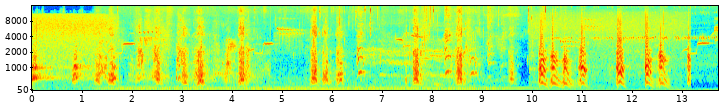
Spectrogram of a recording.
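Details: Energetic puppies compete for a toy with their mother outdoors, giving rapid high yips and barks, many per second, with some rising squeaky whines near the end.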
